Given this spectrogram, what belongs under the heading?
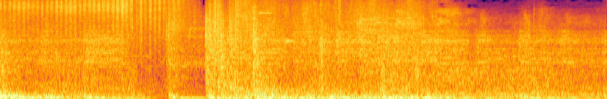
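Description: A bomb explosion with gunfire in an action film: a dense, loud roaring rumble with crackling bursts that dips for a moment and then surges again, sustained to the end.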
